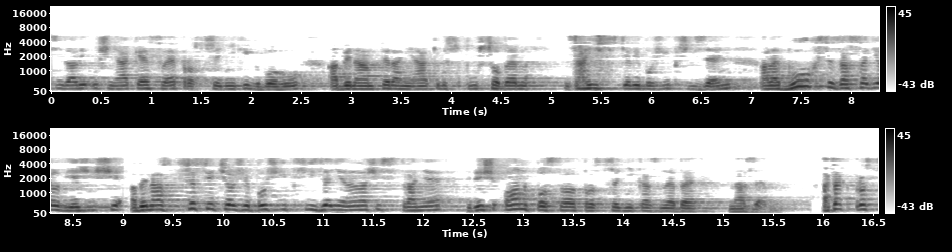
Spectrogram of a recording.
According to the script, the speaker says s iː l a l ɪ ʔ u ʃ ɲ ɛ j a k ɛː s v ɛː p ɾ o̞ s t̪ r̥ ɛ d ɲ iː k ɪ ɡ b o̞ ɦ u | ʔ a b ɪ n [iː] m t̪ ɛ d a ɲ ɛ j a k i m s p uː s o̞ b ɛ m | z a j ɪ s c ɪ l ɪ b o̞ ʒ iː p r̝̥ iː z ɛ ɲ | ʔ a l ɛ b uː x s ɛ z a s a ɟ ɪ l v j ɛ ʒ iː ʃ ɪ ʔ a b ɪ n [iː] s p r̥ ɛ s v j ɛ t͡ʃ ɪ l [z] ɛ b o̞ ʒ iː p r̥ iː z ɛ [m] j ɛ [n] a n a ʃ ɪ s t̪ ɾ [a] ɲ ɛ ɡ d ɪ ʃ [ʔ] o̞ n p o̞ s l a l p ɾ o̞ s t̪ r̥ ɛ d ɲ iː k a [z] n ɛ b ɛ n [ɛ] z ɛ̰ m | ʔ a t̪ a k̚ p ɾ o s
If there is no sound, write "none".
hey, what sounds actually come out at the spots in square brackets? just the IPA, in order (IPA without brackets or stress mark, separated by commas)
aː, aː, ʒ, ɲ, n, a, ʔ, z, a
